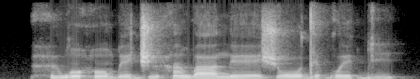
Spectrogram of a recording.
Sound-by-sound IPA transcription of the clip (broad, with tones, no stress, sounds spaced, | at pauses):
h ɨ˦ w ɔ̃˨ h ɔ̃˧ ɓ e˧ d͡ʒ ɨ˨ h ã˨ w aː˨ n eː˧ ʃ oː˦ d e˧ ɡʷ eː˧ ɡ͡b i˦˨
